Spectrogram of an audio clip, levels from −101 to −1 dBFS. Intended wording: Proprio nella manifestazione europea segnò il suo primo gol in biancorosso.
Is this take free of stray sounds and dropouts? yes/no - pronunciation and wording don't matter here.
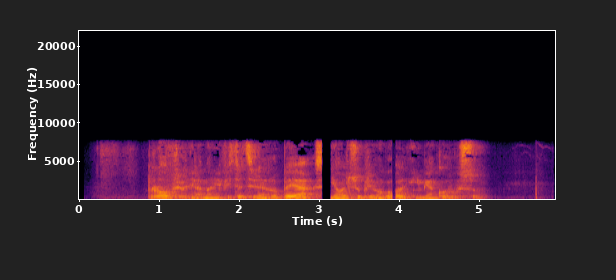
no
